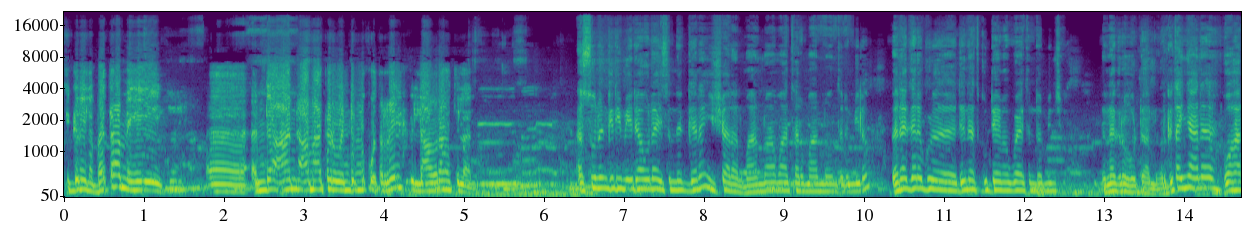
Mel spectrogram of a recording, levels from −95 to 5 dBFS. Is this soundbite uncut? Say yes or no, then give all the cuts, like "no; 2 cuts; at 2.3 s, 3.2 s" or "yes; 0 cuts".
yes; 0 cuts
